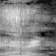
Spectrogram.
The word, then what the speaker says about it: Fieri: Fieri. – That's how they say it. – Yeah, no, I've just never heard it pronounced. – Guy that. – Fiero. – Fieri. – Like the shitty Pontiac.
